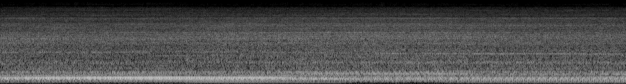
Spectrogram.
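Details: Toyota BJ40 LandCruiser with twin-turbo 1GZ-FE V12 on a new Haltech Elite 2500 base map, first fire-up after setting timing: a smooth, even idle with a steady mid-pitched drone, no misses or ticking.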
